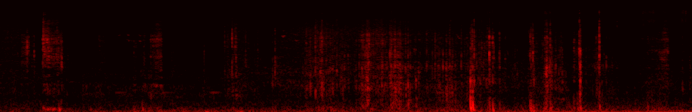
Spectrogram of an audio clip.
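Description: Faint, irregular scuffs and clicks of someone moving about and handling bare rock, with one sharper tap a little after halfway.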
